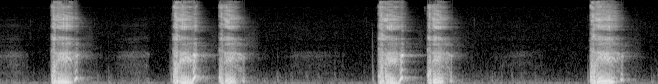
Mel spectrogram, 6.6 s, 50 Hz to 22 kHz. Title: Barking Cough #3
